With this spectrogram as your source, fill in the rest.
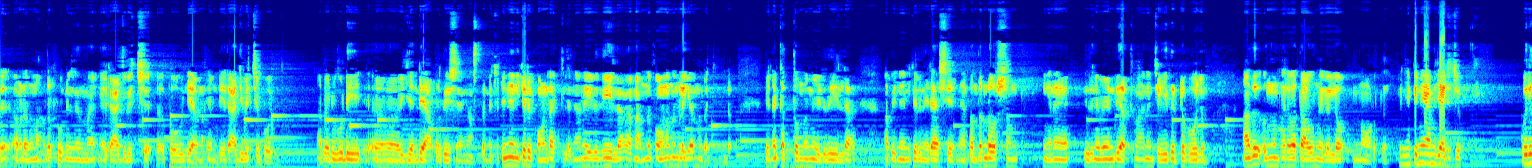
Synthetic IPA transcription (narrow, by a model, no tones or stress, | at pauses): ɨɐ̰ʋiɽeonːɨmaːt̪rɐfuːmilnimːɨɾaːd͡ʑjiʋɐt͡ɕːɨ̰po̞ːɣuɣɐjaːɳɨemɽeɾaːd͡ʑjɐʋet͡ɕːɨpo̞ːjum | ɐðo̞ɽuɣuːɽi | ende̞aːprɐðiːɕɐmeŋːɐɐst̪ʰɐmit͡ɕːupinːe̞enikʲːo̞ɾuko̞ːɳɖaːkːilːɐɲaːneɻuðijilːɐɐnːɨfo̞ːɳɐenːumkɐɭikʲːaːnenːumpɐtːi̥ʈːuɳɖɨ | pinːekɐt̪ːonːemːeɾuðijilːɐ | pinːeenikʲːo̞ɾuniɾaːɕɐjɐmɲaːnpɐnd̪rɐɳɖɨʋɐrʂɐm | iŋːɐne̞ | iðinɨʋe̞ːɳɖiɐd̪ʱimaːnɐmt͡ɕe̞jt̪ːiʈːɨpo̞ːlum | ɐðɨʔeŋːumpʰɐlɐʋɐt̪ːaːɣunːuilːɐlːo̞ːnːoːɽɐt̪ːɨpːɲapinːe̞ɲaːnʋit͡ɕaːɾit͡ɕːu | o̞ɾu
